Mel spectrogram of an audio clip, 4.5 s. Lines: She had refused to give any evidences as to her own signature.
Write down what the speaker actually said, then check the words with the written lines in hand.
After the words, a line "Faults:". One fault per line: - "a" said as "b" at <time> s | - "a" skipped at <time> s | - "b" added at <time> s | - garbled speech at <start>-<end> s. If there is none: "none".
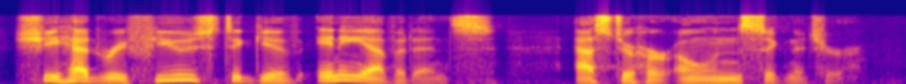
She had refused to give any evidence as to her own signature.
Faults:
- "evidences" said as "evidence" at 1.8 s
